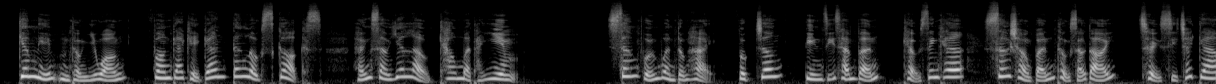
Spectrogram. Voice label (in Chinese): 女, 粤语广告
